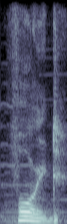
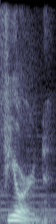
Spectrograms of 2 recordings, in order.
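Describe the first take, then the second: First: No 'y' sound follows the 'f'. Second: A 'y' sound follows the 'f'. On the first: This is how one player said the name. "He pronounced the f- the name Ford, not Fjord" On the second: This is the original Nordic form of the name. "it's actually pronounced Fjord because of the J is being pronounced as a Y"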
